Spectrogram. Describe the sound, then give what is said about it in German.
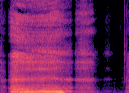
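Someone imitates strange, heavy breathing: one long, voiced, groaning breath lasting about a second, trailing off into a softer airy exhale, followed by a faint brief noise. “der macht mal so, so, so, auch so ein komisches Atmen, so.”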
